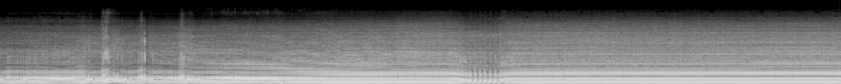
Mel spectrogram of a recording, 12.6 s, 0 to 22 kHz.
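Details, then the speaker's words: 2020 Honda CRF150R big-wheel single-cylinder dirt bike, sat unused and wouldn't start, first run after pop start on choke; idles after sharp blips, then sags and stutters before recovering; they suspect carb clean needed. "Carb. Carb clean, yeah. Well, at least it ran. Yeah, it's too bad. Why is it making that sound?"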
